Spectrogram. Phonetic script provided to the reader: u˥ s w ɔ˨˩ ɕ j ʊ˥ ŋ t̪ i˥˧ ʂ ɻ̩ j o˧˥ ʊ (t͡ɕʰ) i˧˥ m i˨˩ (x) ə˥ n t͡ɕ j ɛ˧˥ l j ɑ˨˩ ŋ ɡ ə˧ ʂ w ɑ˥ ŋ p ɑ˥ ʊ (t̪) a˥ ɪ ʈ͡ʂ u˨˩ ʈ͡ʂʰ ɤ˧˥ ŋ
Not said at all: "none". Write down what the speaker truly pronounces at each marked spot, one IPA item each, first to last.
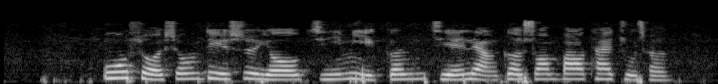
t͡ɕ, k, t̪ʰ

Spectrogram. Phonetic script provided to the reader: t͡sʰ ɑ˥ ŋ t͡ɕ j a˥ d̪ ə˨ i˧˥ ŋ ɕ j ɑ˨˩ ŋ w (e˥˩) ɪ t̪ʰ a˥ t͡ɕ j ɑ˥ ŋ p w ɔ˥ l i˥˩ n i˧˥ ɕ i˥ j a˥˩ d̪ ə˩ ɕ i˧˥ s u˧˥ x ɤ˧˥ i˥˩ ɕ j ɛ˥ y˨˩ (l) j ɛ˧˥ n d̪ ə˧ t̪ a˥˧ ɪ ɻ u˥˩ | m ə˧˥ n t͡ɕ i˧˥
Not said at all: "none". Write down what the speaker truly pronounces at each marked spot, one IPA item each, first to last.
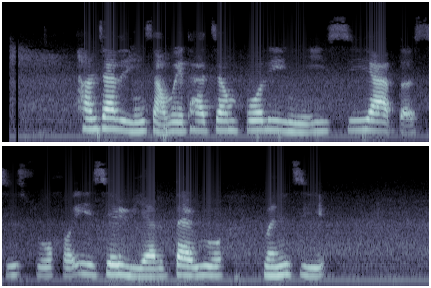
e˥˩, none

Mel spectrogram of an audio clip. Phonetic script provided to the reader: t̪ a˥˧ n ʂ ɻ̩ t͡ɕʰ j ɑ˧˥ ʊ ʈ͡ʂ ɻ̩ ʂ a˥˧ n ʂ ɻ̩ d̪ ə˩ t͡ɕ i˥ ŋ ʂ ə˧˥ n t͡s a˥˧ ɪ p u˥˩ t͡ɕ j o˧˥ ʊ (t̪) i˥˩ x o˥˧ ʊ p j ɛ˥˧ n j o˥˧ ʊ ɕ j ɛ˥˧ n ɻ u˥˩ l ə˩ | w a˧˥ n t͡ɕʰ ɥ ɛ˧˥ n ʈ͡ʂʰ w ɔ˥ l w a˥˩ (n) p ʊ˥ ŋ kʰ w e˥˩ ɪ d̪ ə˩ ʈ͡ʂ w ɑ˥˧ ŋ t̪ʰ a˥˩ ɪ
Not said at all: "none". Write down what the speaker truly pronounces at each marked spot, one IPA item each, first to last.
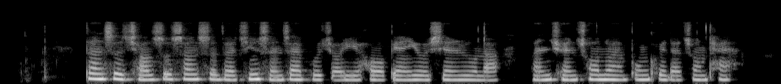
none, n

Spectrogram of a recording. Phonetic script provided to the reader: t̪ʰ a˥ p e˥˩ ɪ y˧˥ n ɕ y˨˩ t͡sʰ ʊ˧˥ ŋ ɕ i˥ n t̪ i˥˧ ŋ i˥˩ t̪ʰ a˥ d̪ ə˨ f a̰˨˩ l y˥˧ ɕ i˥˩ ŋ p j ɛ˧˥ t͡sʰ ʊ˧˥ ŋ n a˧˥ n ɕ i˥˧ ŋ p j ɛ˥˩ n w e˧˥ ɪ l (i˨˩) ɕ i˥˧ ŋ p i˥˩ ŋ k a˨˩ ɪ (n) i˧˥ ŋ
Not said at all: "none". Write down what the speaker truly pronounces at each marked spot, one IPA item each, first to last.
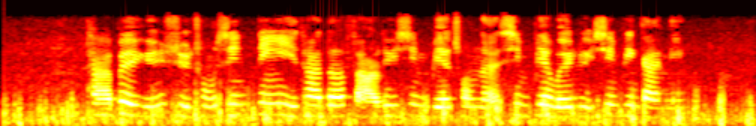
y˨˩, m

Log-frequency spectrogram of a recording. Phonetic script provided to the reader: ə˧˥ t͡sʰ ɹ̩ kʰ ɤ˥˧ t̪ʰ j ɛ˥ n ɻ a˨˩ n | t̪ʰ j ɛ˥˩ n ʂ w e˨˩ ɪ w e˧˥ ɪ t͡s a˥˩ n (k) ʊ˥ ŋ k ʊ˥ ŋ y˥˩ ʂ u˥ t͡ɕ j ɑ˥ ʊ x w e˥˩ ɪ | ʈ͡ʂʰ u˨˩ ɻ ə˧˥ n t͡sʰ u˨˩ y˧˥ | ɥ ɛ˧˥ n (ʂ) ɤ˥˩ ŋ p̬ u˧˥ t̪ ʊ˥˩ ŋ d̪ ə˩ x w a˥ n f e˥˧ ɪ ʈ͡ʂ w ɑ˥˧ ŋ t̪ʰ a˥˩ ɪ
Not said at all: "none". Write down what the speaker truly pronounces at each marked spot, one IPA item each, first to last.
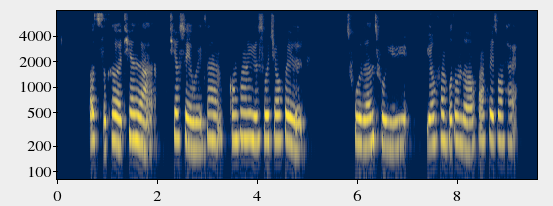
k, f

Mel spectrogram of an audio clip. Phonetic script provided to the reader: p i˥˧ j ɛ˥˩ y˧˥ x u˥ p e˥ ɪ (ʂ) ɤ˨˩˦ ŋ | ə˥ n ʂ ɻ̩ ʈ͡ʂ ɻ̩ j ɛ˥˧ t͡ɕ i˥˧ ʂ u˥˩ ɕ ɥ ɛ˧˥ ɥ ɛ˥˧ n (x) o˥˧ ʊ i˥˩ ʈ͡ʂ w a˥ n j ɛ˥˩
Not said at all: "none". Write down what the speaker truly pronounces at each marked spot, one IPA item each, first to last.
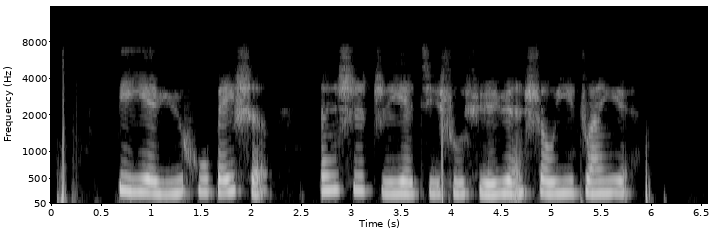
ʂ, ʂ

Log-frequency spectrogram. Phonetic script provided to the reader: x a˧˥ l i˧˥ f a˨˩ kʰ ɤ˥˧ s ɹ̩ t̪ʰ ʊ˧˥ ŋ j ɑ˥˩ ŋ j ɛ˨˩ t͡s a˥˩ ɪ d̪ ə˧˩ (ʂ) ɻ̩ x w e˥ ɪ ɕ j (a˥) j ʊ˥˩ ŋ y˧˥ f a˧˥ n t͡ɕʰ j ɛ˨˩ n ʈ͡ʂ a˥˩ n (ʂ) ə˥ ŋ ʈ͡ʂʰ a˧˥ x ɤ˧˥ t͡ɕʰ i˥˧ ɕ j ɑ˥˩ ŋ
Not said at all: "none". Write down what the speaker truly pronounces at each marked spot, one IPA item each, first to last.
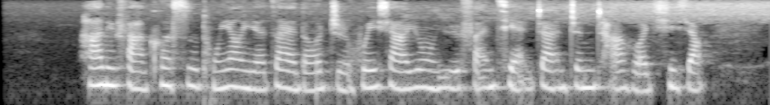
ʈ͡ʂ, a˥˧, ʈ͡ʂ

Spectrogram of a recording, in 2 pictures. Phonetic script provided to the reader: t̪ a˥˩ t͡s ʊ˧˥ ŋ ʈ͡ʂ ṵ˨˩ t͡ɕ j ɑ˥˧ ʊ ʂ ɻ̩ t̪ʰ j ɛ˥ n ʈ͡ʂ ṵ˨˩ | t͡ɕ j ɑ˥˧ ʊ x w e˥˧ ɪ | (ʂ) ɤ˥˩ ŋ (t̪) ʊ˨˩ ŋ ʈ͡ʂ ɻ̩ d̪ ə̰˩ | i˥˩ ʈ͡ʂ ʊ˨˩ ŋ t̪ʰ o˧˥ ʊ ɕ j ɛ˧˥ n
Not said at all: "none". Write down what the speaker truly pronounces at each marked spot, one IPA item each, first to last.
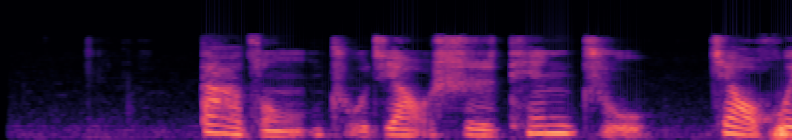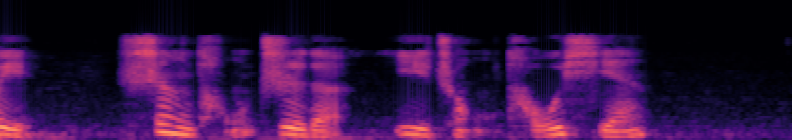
ʂ, t̪ʰ

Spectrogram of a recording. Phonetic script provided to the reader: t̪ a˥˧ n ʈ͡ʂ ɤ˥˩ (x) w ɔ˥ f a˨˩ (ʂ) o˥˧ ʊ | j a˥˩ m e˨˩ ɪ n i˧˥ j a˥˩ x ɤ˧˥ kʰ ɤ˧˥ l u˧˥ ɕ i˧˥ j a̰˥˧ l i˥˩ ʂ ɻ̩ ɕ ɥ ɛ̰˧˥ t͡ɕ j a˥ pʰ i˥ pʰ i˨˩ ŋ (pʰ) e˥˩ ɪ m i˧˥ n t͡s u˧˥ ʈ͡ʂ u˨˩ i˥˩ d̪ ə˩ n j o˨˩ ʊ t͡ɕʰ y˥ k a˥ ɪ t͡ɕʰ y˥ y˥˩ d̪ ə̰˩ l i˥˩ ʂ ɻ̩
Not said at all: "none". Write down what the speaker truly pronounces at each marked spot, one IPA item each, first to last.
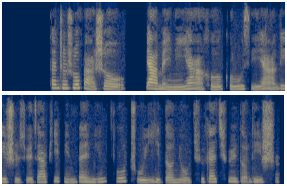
ʂ, ʂ, p

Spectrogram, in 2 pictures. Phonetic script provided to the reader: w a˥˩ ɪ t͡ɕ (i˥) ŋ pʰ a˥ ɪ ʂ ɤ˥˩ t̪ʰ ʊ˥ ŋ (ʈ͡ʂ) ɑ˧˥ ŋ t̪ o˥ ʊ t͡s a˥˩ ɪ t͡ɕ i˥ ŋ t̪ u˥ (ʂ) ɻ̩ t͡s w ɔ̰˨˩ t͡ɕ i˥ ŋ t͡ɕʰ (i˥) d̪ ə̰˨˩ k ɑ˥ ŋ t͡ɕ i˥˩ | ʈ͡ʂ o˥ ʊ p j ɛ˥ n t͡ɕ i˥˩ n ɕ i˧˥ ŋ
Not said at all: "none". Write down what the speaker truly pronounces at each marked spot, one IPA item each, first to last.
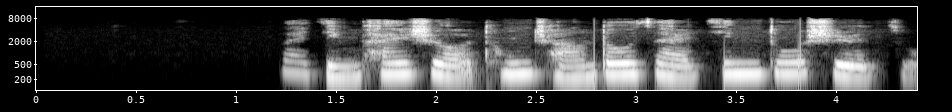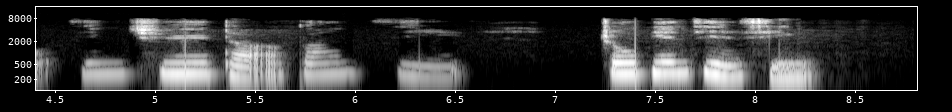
i˨˩, ʈ͡ʂʰ, ʂ, y˥

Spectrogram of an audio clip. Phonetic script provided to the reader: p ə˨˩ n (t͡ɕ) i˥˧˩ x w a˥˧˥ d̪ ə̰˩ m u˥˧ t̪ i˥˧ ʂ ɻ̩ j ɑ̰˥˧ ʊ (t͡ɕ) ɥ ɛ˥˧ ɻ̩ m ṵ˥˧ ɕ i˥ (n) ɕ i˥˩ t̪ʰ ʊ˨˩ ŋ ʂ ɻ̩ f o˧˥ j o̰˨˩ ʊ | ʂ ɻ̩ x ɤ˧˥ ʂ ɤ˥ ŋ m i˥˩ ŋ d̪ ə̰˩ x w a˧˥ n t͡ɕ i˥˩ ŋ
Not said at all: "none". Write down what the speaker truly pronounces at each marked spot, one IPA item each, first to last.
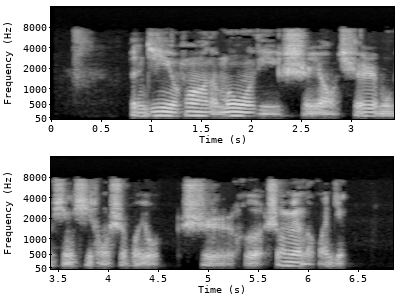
t͡ɕ, t͡ɕʰ, ŋ

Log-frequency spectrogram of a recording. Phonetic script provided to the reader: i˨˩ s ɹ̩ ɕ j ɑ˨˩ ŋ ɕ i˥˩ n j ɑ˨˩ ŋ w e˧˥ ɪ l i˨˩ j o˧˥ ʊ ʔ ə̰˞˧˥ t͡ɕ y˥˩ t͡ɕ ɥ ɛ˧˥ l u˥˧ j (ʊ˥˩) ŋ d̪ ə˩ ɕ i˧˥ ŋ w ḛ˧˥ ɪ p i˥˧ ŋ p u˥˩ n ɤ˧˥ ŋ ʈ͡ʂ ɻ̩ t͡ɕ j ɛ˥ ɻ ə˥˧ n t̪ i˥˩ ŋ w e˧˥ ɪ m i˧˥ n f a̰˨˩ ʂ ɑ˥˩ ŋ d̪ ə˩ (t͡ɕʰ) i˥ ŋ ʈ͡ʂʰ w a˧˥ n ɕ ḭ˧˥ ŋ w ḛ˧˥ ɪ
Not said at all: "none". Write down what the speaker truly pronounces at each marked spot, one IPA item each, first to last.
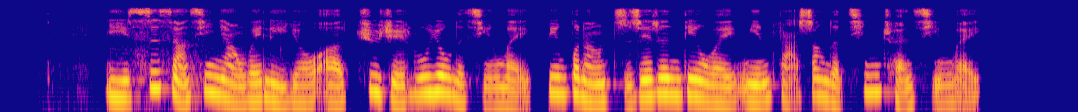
ʊ˥˩, t͡ɕʰ

